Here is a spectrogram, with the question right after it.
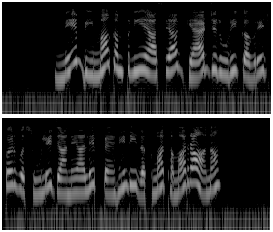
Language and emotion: Dogri, surprised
